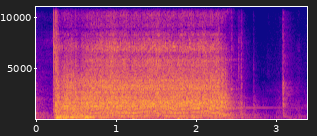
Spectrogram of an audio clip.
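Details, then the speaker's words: Old project tractor, cold outside, oil thick despite magnetic block heater, charged 1979 battery; steady, even starter cranking with strong regular beat but no firing; compression and spark confirmed, fuel in tank stale or absent; cranking, no start. "she's uh definitely got compression I can hear that and uh got a little ahead there"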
